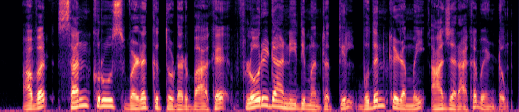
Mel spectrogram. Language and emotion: Tamil, neutral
